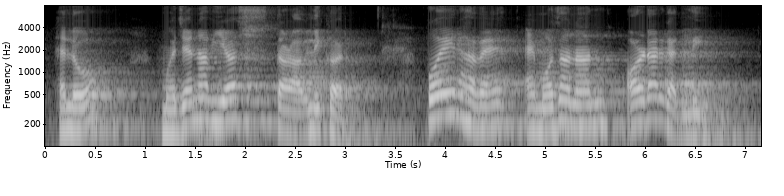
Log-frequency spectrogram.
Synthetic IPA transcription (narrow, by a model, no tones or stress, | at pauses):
helo | m̤əd͡ʑɛ̃naʋijəst̪əɭaʋlikəɾ | pəjɾɦəʋɛ̃ɛmɔd͡zananɔɾɖəɾɡʱad̪li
